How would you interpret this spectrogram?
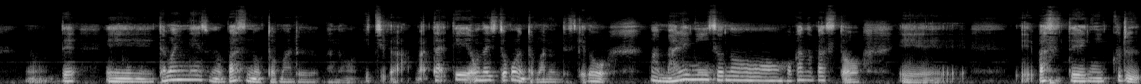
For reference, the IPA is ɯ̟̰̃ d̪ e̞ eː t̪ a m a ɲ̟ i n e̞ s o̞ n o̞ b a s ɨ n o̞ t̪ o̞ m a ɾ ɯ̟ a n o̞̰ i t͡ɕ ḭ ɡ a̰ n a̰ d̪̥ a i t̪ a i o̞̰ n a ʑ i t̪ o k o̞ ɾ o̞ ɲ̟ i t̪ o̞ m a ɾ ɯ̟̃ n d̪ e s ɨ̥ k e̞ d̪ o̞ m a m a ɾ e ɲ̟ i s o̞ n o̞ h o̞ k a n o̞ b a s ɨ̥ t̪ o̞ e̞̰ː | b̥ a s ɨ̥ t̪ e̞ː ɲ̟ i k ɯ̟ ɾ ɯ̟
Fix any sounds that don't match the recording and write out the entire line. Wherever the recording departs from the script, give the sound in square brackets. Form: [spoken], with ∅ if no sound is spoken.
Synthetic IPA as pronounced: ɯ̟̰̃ d̪ e̞ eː t̪ a m a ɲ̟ i n e̞ s o̞ n o̞ b a s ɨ n o̞ t̪ o̞ m a ɾ ɯ̟ a n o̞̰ i t͡ɕ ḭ ɡ a̰ [m] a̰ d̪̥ a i t̪ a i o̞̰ n a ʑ i t̪ o k o̞ ɾ o̞ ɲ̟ i t̪ o̞ m a ɾ ɯ̟̃ n d̪ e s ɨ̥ k e̞ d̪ o̞ m a m a ɾ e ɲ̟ i s o̞ n o̞ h o̞ k a n o̞ b a s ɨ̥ t̪ o̞ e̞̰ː | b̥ a s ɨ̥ t̪ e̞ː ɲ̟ i k ɯ̟ ɾ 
